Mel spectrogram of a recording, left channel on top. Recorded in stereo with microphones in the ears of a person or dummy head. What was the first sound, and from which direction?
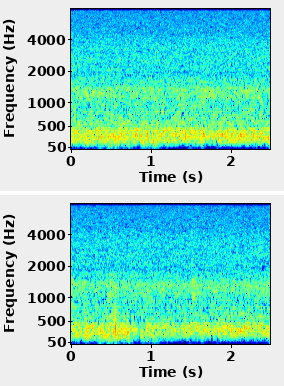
Only background noise.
